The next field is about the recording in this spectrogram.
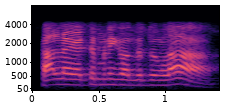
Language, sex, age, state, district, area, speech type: Tamil, male, 60+, Tamil Nadu, Perambalur, urban, conversation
